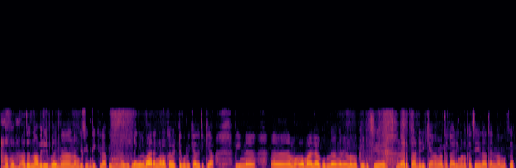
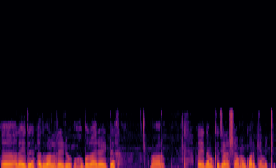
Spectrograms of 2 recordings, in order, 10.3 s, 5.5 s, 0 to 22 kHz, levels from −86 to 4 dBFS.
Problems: background sounds at intervals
